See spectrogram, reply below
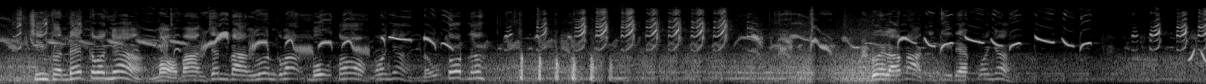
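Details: Tamed, large-bodied caged Chinese hwamei singing a rich, varied song of looping whistles and fast repeated slurred phrases, with brief rapid pulsed notes in the middle.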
